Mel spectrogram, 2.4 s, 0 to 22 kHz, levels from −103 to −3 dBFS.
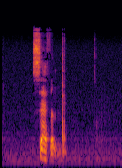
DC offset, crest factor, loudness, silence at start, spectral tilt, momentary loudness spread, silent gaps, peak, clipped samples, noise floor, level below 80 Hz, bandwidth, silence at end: under 0.1%; 24 dB; -30 LUFS; 0.65 s; -1.5 dB/octave; 15 LU; none; -12 dBFS; under 0.1%; -66 dBFS; -86 dBFS; 12 kHz; 1.15 s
